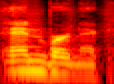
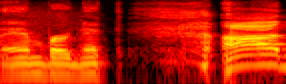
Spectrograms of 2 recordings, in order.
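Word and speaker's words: Anbernic: I keep trying to say the name wrong, but it's Enbernick, not Ambernick.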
